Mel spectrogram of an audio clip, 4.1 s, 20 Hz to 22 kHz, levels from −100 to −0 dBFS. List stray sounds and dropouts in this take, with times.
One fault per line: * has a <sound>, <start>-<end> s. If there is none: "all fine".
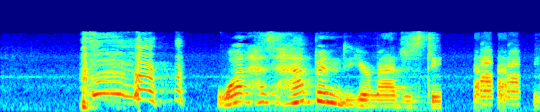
* has a laugh, 0.6-1.4 s
* has a laugh, 3.5-3.9 s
